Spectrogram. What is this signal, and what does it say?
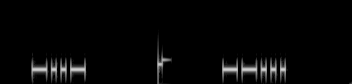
Morse code, heard as a keyed tone, about 25 wpm, 700 Hz. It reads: X 7
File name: Single Character (Letter:Number:Punctuation:Prosign) - Rapid-Fire - 25wpm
